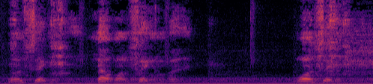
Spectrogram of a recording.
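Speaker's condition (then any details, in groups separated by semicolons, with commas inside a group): Cerebral palsy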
